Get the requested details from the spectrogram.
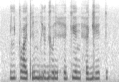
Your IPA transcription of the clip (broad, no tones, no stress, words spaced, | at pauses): lʲɛklˠetʼi mbiɾʲɔɡʲoɾi hekʲɛnhɛ ɡʲek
